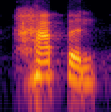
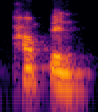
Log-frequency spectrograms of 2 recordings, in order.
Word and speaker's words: happen: yeah very good so you have to pronounce the h the H is not silent in English happen very good happen poti yes so come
